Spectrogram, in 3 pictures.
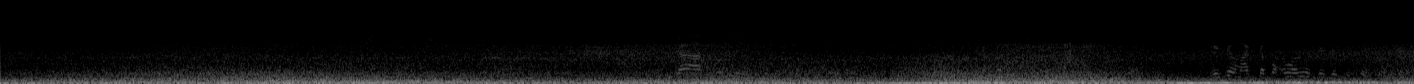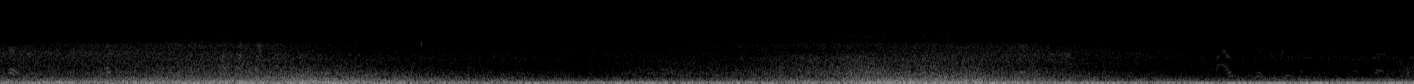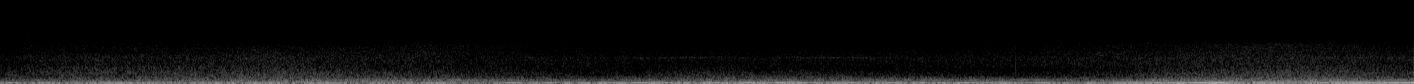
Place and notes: Beibin Park, Hualien City - Sound of the waves
Cloudy day, Sound of the waves, Binaural recordings, Sony PCM D50+ Soundman OKM II
Hualian City, 花蓮北濱外環道, 5 November 2013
